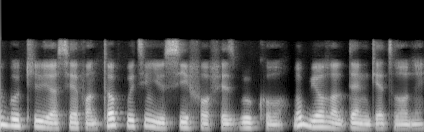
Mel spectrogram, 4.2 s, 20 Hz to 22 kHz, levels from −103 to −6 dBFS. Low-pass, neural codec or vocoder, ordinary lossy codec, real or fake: 7.2 kHz; codec, 24 kHz, 0.9 kbps, WavTokenizer, large speech release; none; fake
